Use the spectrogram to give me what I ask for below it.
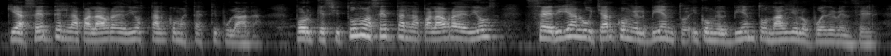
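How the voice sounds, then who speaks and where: A woman preaching a Bible lesson review, with emphatic, repetitive appeals to her listeners, slowing down to read scripture. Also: lowish voice. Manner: slows down to read scripture aloud. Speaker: Adventist Bible lesson teacher.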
